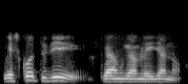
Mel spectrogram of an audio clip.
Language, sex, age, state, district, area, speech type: Manipuri, male, 18-30, Manipur, Churachandpur, rural, conversation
